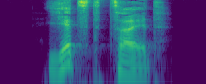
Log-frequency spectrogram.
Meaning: present time
- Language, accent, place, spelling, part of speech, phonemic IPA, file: German, Germany, Berlin, Jetztzeit, noun, /ˈjɛt͡stˌt͡saɪ̯t/, De-Jetztzeit.ogg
